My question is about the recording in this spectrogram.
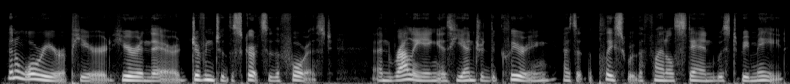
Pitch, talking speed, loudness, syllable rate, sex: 190 Hz, 250 wpm, -19 LUFS, 6.4 syllables/s, female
